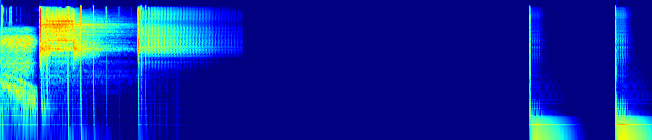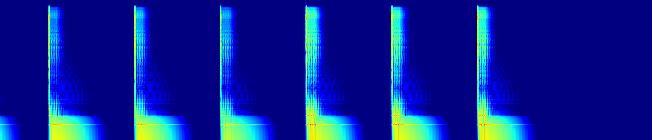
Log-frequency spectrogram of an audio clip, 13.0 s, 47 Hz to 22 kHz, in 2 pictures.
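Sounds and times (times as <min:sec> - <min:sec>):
electronic kick drum hits: 0:05.3 - 0:11.8.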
